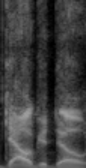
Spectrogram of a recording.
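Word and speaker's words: Gal Gadot: you you pronounce it galgadot I know I know I know with a hard T at the end gal soon as I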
